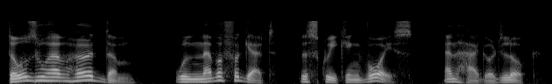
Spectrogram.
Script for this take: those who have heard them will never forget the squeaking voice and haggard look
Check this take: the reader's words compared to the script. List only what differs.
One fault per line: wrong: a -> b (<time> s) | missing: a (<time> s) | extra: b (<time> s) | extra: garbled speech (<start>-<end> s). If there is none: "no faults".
no faults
